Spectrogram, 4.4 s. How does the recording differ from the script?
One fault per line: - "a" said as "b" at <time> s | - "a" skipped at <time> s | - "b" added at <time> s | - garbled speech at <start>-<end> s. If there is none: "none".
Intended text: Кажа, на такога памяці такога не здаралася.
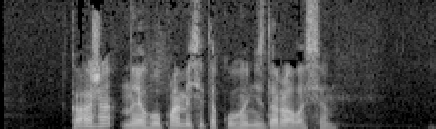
- "такога" said as "яго" at 1.4 s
